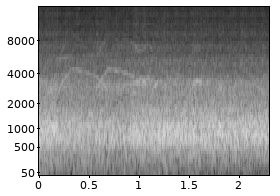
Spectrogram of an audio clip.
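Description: Steady din of a large stadium crowd, many voices blended into an even roar.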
